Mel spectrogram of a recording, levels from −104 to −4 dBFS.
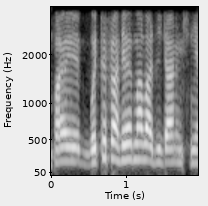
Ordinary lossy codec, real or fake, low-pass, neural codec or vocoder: none; fake; 3.6 kHz; codec, 16 kHz in and 24 kHz out, 1.1 kbps, FireRedTTS-2 codec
